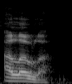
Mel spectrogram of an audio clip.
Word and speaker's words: Alola: It's Alola.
